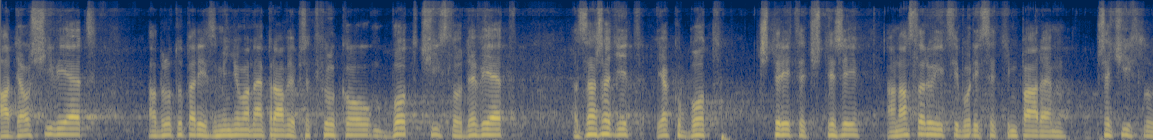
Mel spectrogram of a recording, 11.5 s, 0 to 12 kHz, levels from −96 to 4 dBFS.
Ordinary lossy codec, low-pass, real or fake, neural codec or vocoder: Opus, 16 kbps; 9.9 kHz; fake; vocoder, 22.05 kHz, 80 mel bands, Vocos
